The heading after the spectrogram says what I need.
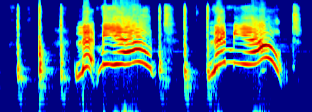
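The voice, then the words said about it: Loud shouting. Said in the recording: “shouted in a loud voice”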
